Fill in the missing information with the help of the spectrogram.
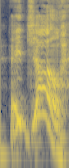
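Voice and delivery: loud, high call through laughter; laughing call. A narrator's reading. Attendant laughing as he calls to the driver. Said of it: "attendant called to the driver".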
